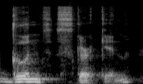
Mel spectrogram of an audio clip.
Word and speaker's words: Gunskirchen: Well, and you were close in your pronunciation. It's actually Gunskirchen, but Gunskirchen, okay. it's close enough.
